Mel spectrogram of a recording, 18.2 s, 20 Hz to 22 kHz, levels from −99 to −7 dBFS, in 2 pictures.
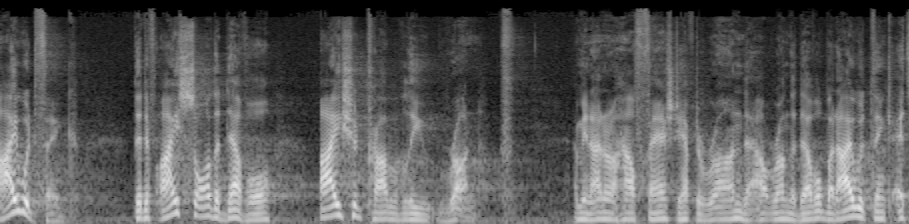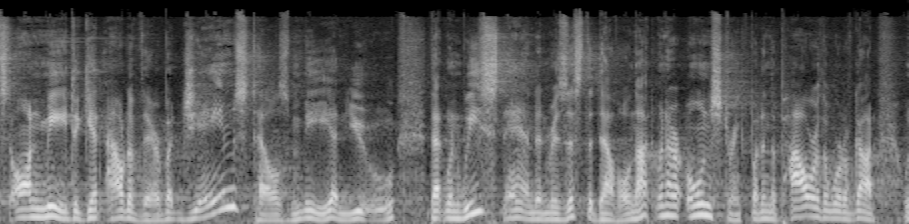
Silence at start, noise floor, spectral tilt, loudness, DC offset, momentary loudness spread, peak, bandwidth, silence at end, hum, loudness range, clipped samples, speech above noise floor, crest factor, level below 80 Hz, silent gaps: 0 s; -52 dBFS; -5 dB/octave; -24 LUFS; under 0.1%; 9 LU; -4 dBFS; 19 kHz; 0 s; none; 4 LU; under 0.1%; 28 dB; 20 dB; -52 dBFS; none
